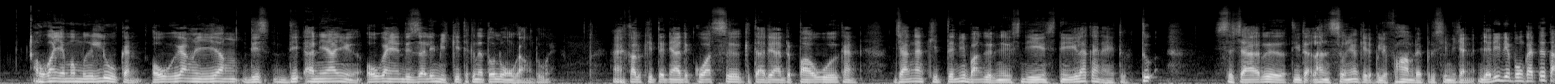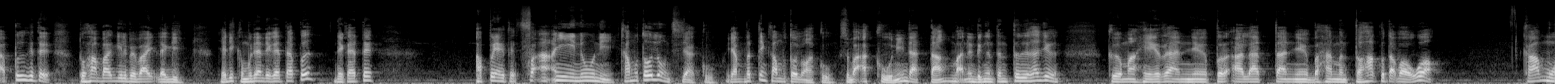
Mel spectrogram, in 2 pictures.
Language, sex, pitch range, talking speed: English, male, 110-145 Hz, 175 wpm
